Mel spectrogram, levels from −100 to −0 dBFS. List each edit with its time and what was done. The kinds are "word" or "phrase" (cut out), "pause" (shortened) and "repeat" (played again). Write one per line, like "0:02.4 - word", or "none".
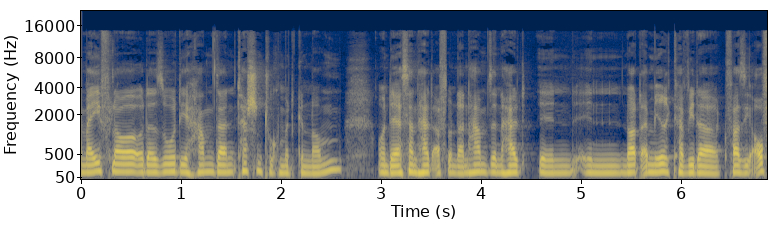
0:01.5 - phrase
0:03.6 - phrase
